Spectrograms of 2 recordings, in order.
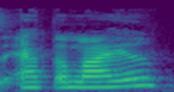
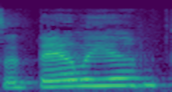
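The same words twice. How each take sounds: First: The name is given its English pronunciation. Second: The name is given its Hebrew pronunciation. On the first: "English is Athaliah" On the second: "in the um, Hebrew, it's Athaliah"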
